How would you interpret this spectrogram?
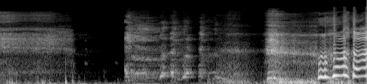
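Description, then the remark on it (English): A person coughs repeatedly, several harsh bursts in uneven succession with brief pauses, getting louder toward the end, with no talking over them. “sorry, I have to cough again.”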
